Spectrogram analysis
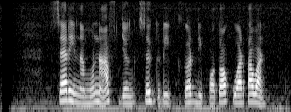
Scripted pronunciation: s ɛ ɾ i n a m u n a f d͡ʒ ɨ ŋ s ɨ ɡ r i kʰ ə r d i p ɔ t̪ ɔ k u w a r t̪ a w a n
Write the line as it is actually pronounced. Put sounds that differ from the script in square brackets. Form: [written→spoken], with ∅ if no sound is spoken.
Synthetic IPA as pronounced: s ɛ ɾ i n a m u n a f d͡ʒ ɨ ŋ s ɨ ɡ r i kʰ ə r d i p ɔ t̪ ɔ k u w a r t̪ a w a n

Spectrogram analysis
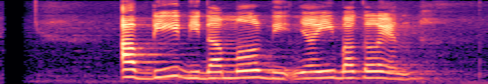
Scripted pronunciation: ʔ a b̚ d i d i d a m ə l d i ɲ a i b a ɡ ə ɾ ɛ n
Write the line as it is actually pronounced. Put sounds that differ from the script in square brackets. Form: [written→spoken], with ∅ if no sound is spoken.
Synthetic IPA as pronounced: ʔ a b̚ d i d i d a m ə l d i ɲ a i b a ɡ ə [ɾ→l] ɛ n

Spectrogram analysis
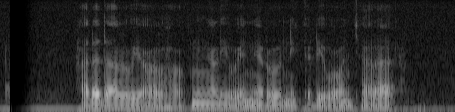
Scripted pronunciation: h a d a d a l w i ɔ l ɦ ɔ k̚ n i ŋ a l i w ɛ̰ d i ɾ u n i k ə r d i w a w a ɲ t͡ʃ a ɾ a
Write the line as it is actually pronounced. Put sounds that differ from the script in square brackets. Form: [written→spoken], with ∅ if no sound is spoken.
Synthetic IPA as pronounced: h a d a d a l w i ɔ l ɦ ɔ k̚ n i ŋ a l i w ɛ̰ [d→n] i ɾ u n i k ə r d i w a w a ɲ t͡ʃ a ɾ a

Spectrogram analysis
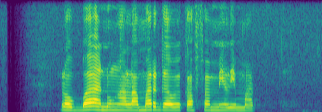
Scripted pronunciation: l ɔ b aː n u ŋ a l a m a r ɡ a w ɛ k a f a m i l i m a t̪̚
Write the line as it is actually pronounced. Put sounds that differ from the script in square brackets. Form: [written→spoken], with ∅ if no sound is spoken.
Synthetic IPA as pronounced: l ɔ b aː n u ŋ a l a m a r ɡ a w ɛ k a f a m i l i m a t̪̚

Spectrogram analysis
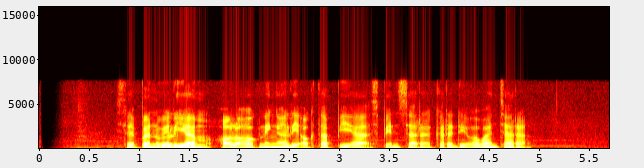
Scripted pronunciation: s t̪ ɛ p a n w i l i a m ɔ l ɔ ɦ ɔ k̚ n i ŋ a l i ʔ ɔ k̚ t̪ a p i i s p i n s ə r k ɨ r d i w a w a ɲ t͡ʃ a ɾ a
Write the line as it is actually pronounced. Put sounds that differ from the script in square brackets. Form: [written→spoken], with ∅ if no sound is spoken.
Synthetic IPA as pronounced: s t̪ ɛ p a n w i l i a m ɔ l ɔ ɦ ɔ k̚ n i ŋ a l i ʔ ɔ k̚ t̪ a p i [i→a] s p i n s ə r k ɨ r d i w a w a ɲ t͡ʃ a ɾ a

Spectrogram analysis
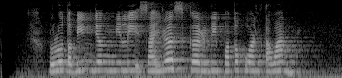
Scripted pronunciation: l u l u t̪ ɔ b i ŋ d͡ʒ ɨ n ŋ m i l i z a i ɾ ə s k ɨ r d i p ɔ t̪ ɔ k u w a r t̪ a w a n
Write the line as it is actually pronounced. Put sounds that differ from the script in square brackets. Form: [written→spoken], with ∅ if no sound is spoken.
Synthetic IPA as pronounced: l u l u t̪ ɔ b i ŋ d͡ʒ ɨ [n→∅] ŋ m i l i [z→s] a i ɾ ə s k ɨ r d i p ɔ t̪ ɔ k u w a r t̪ a w a n

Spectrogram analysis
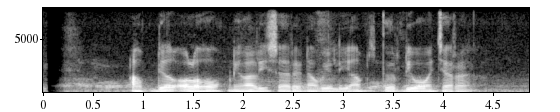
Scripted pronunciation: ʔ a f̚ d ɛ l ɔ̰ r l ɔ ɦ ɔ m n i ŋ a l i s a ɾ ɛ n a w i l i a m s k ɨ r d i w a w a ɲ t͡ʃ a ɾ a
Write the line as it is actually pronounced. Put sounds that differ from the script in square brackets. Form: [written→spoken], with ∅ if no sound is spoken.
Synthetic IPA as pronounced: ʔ a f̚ d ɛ l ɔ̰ [r→∅] l ɔ ɦ ɔ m n i ŋ a l i s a ɾ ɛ n a w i l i a m s k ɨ r d i w a w a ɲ t͡ʃ a ɾ a

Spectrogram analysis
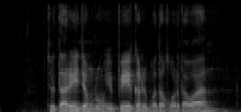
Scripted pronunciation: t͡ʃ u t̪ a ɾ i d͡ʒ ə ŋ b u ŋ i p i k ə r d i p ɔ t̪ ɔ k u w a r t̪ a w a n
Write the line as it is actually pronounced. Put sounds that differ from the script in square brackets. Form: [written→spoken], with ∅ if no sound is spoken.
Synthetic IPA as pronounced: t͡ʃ u t̪ a ɾ i d͡ʒ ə ŋ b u ŋ i p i k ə r d i p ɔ t̪ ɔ k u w a r t̪ a w a n

